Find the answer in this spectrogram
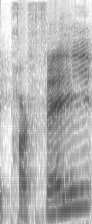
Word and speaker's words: parfait: Rapport, bouquet, parfait, and ragout have a silent T in them.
